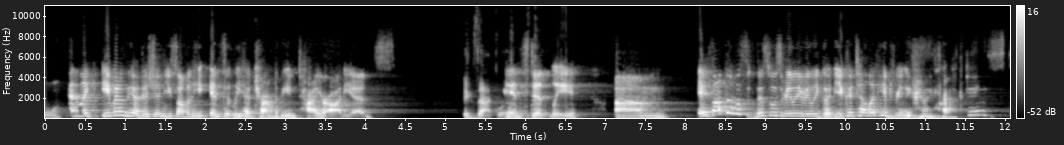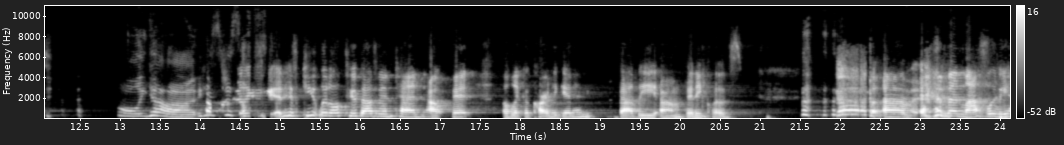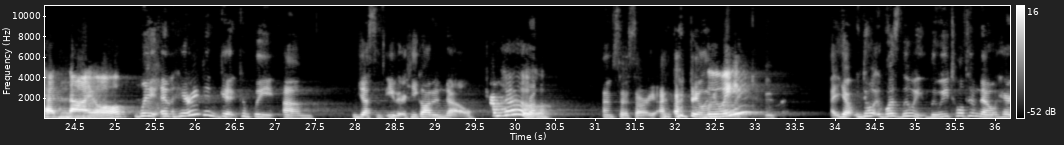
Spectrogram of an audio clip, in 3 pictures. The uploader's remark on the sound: We would apologize for the technical glitches.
